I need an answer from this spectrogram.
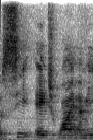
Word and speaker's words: chyme: product of your stomach's digestive role is called chyme so CH yme is pronounced chyme and you don't make 3 mils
